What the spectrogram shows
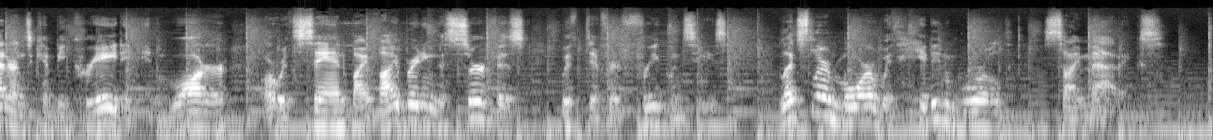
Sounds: music
speech

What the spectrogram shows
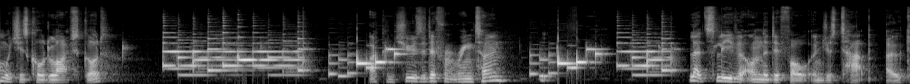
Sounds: ringtone
telephone

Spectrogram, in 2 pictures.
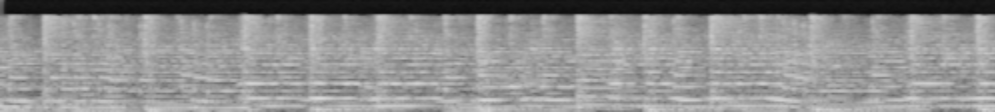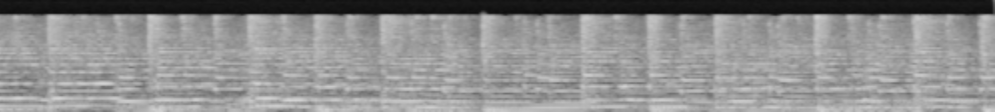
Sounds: music

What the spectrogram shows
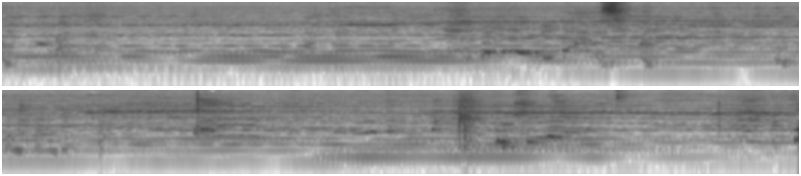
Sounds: speech
music

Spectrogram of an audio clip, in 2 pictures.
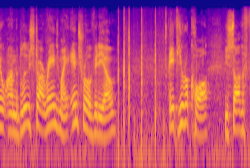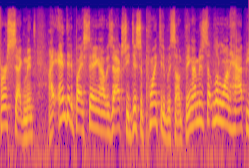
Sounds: speech

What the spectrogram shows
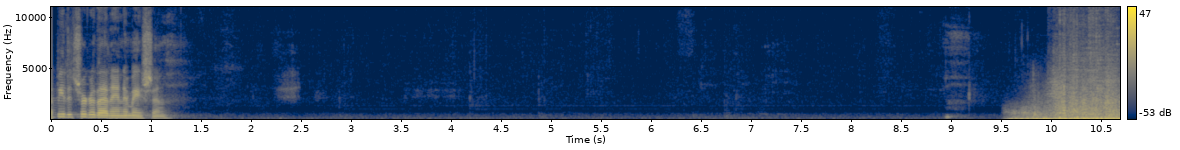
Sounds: speech

